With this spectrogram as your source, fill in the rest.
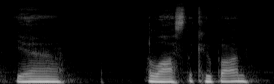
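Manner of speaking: put-on sad child voice. Retelling a coupon story, the speaker quotes the six-year-old: imitating Augie's put-on sadness. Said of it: "Augie puts on the uh, sad face".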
